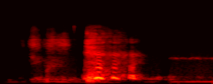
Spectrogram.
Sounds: Laughter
